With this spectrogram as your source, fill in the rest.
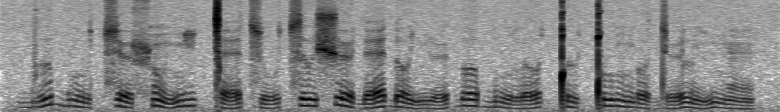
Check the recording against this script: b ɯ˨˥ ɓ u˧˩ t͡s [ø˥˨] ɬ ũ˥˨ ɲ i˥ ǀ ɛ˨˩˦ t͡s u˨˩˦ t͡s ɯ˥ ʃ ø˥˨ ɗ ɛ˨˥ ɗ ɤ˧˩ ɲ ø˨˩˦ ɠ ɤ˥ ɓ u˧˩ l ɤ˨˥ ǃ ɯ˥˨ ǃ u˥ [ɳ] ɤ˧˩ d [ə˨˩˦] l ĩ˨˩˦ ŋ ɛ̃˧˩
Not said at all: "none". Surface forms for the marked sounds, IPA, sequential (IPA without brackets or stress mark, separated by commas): ø˥˨, ŋ, ø˨˩˦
